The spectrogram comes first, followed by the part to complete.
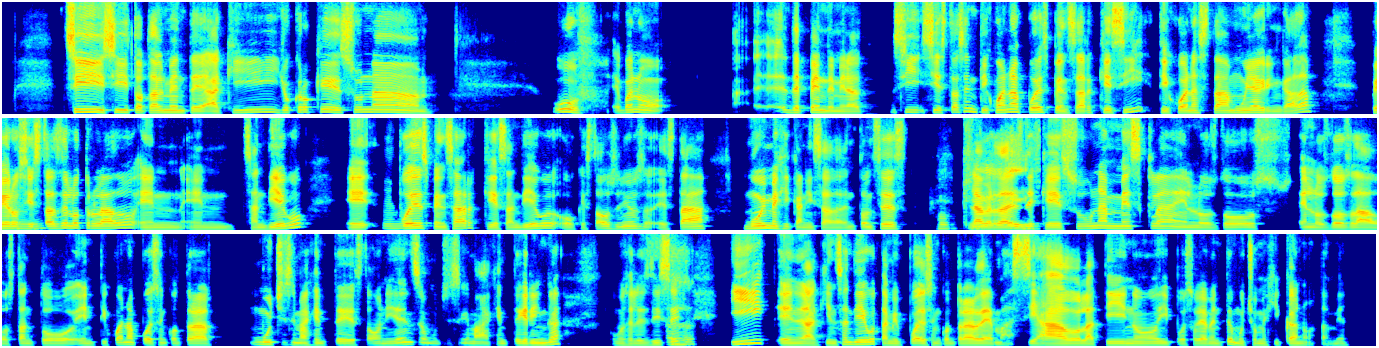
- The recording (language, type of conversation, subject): Spanish, podcast, ¿Qué cambio de ciudad te transformó?
- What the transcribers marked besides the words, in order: none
